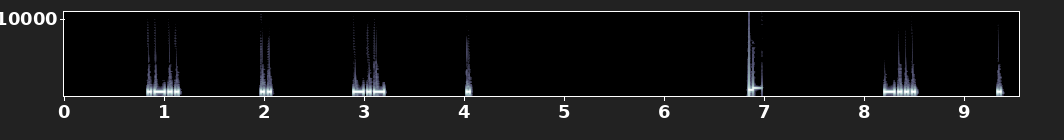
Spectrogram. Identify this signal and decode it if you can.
Morse code, heard as a keyed tone, about 36 wpm, spaced as for 10 wpm, 700 Hz. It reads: LIKE BE
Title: 8x Character Spacing - Top 300 Words - 35wpm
